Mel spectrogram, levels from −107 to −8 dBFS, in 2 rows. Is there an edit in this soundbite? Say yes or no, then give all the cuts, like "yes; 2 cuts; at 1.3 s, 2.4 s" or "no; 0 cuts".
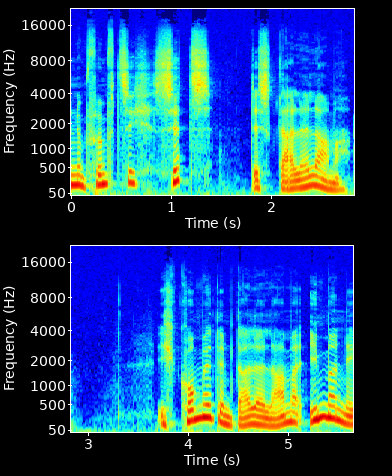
yes; 1 cut; at 3.6 s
